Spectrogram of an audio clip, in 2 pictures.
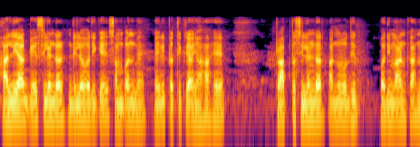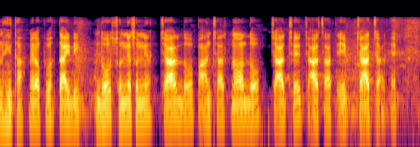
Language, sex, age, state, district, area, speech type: Hindi, male, 45-60, Madhya Pradesh, Chhindwara, rural, read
